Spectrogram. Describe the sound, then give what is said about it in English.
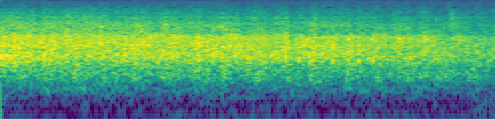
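Sustained audience applause at a Gloucester community event for a young musical performer's rendition, a dense wash of many hands clapping at once, loud and steady for several seconds before easing slightly toward the end. “Another round of applause for your beautiful rendition.”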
